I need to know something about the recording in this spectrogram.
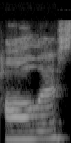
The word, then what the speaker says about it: tallis: me please yes so a tallit or a tallis there's different ways of pronouncing it is an english a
